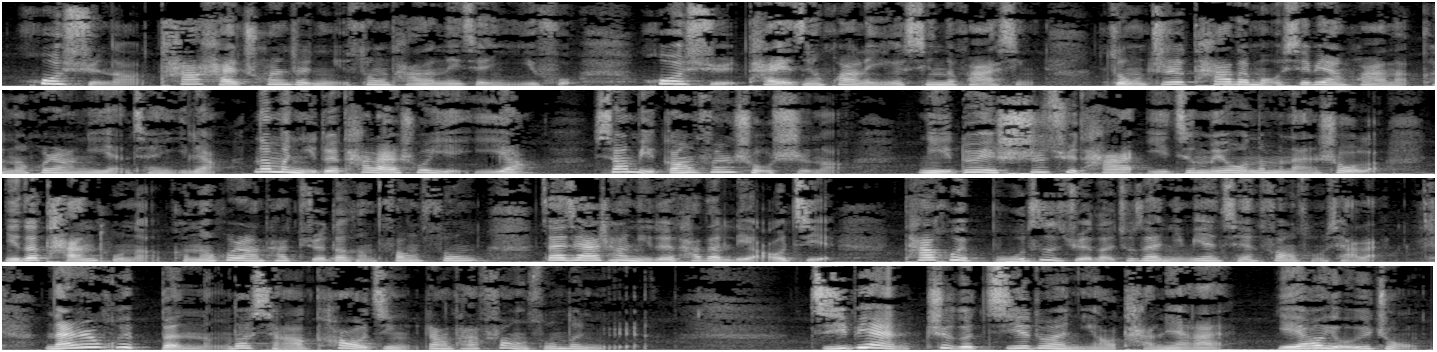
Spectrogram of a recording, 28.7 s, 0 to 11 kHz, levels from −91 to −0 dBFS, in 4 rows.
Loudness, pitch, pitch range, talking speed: -23 LUFS, 240 Hz, 215-285 Hz, 310 characters per minute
